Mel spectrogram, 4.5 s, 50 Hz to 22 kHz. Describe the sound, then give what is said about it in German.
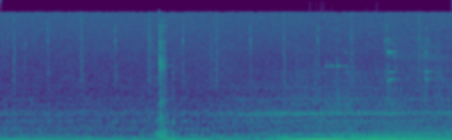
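An Opel Zafira family car, second or first generation, about 110 PS, drives along with a steady, loud low-frequency engine and road rumble, swelling as it accelerates near the end, with a brief clunk partway through. No one speaks. “Ja, ich fahre einen Opel Zafira zweiter Generation, glaube ich, ist das, oder erste.”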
